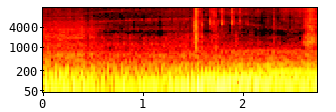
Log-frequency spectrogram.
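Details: 1993 Mazda RX-7 FD rotary (about 426 rwhp) with new RX-8 starter and Antigravity lithium battery, hot start after driving: brief starter whirr, then it fires quickly and settles into a steady low burble; clean, prompt hot start.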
